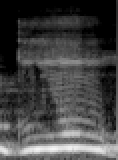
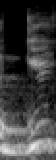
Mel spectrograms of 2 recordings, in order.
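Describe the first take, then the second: First: गु held as a long "gooo"; गु drawn out and pushed; long vowel. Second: गु as a quick, brief "gu"; गु with no hold; short vowel. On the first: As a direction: stretch out the vowel of गु. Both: Shown as a demonstration. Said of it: "उच्चारण में समय लग रहा".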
